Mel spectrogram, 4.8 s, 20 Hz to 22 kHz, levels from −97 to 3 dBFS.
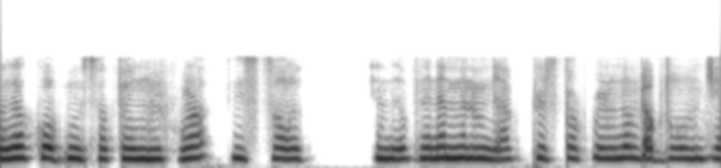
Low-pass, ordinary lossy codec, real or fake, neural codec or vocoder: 5.4 kHz; none; fake; codec, 16 kHz in and 24 kHz out, 0.4 kbps, LongCat-Audio-Codec, four codebook decoder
